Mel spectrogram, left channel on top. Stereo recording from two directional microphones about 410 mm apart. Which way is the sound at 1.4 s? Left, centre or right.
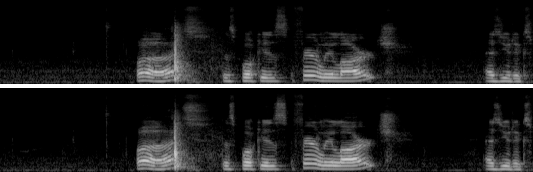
Centre.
